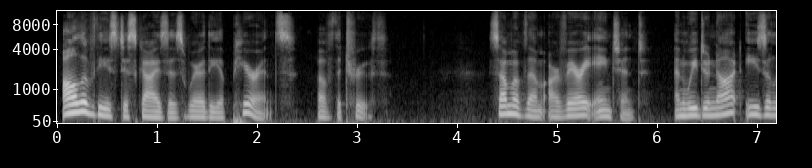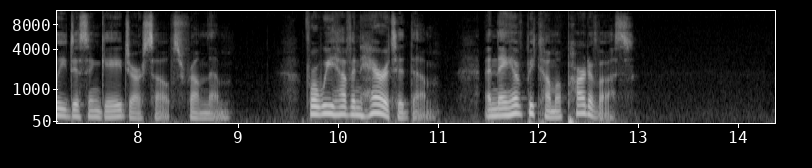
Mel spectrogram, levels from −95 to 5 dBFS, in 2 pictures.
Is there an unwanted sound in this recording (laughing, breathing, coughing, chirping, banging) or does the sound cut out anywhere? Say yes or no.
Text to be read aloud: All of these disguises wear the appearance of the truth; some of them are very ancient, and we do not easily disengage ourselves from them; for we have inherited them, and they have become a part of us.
no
